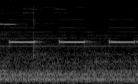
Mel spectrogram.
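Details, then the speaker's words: LTV 1000 ventilator low O2 pressure alarm: three repeated high-pitched electronic beeps over steady room hum, during a tutorial before silencing and reset. "So see how it is low O2 pressure. That's the alarm that's going off."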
